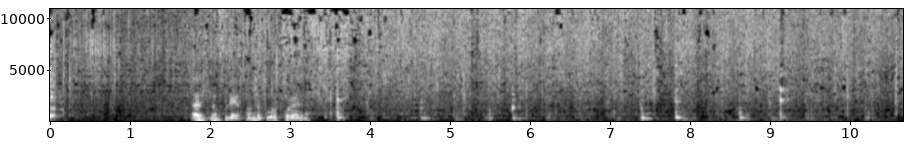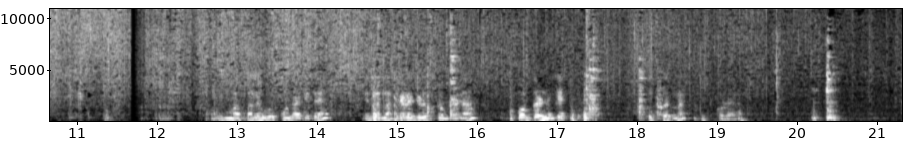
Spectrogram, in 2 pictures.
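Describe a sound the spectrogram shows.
Food sizzles loudly as it fries in hot oil.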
